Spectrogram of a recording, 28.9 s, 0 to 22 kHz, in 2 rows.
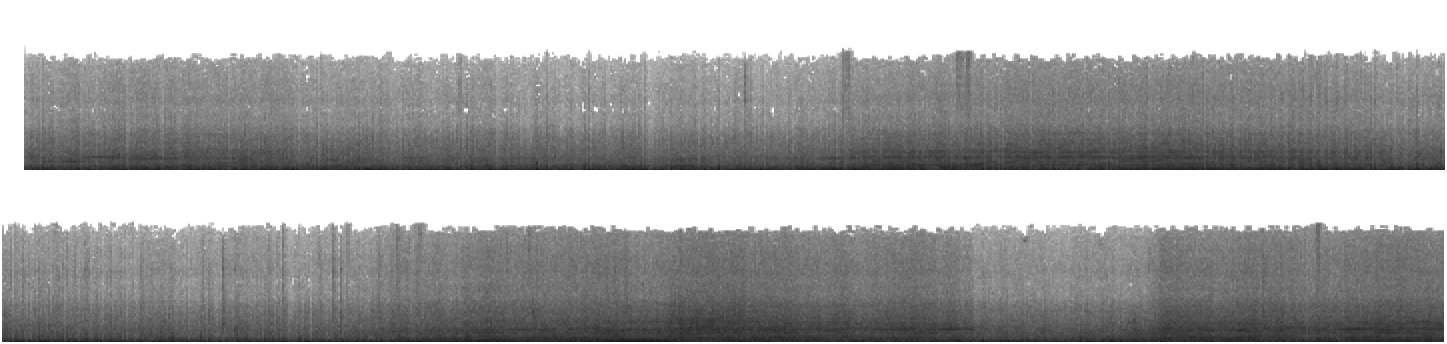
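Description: BMW E30 race car's 2.5-litre straight-six heard from inside the cabin under hard acceleration. The engine's pitch climbs slowly through long pulls and falls back at each upshift. The sound starts suddenly right at the beginning.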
